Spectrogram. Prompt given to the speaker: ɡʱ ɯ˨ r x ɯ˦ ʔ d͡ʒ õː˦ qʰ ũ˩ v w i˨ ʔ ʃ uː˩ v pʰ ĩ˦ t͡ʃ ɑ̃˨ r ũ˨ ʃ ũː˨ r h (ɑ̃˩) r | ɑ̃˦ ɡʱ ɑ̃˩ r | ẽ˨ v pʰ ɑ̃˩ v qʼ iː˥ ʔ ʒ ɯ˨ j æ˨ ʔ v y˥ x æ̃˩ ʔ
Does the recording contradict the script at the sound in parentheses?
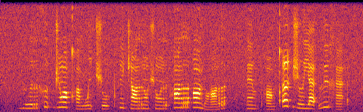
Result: yes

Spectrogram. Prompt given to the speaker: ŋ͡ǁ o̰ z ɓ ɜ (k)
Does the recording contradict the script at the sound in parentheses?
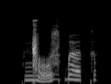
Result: no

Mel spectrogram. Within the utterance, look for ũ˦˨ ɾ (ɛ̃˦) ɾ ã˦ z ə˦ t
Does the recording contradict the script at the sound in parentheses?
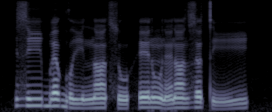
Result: no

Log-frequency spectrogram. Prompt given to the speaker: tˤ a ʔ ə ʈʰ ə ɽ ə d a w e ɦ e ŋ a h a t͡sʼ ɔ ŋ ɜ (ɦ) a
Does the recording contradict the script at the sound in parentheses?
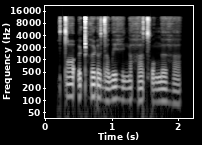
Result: no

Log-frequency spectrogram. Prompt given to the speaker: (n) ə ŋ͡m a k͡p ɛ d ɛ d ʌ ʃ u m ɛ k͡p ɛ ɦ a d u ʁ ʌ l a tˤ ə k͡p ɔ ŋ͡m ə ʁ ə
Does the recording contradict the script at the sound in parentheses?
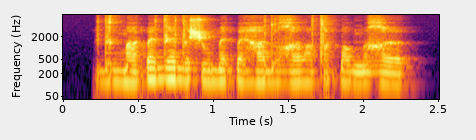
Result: yes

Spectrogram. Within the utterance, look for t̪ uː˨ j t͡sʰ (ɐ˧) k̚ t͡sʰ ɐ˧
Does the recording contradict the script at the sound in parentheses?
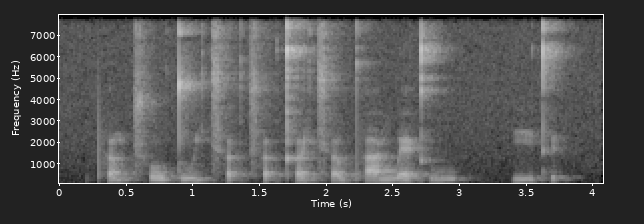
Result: no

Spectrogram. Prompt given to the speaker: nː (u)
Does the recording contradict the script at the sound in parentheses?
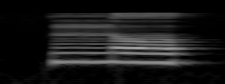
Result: yes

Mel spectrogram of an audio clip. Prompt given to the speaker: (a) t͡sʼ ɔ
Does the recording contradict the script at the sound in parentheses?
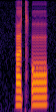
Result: no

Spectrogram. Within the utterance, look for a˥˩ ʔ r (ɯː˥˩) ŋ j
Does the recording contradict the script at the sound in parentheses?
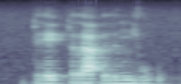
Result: yes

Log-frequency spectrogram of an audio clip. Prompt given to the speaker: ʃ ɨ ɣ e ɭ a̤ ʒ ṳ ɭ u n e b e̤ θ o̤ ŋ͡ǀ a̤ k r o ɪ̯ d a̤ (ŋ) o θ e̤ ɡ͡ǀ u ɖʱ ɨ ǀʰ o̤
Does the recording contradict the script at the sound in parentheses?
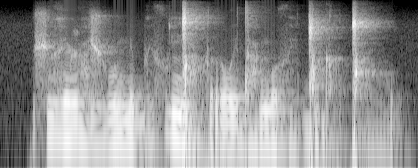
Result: no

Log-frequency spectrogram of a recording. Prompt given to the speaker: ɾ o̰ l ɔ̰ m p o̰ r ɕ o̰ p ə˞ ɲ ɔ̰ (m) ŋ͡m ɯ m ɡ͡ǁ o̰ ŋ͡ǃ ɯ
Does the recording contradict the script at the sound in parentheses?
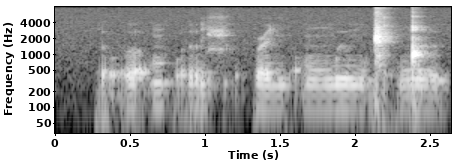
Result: no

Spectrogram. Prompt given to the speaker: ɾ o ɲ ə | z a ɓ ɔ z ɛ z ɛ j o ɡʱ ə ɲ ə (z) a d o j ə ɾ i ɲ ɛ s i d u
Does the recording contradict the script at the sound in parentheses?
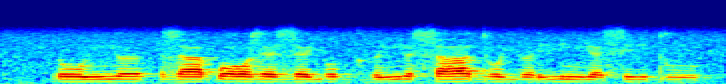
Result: yes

